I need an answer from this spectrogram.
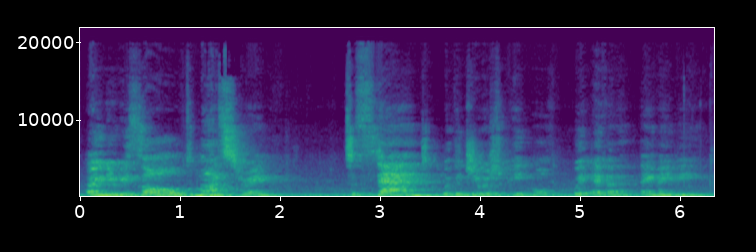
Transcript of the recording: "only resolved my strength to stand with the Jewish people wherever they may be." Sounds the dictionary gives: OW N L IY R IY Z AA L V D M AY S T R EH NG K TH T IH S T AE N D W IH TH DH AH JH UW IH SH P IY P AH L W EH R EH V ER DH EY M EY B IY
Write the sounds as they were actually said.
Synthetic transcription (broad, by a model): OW N L IY R IY Z AA L V D M AY S T R EH NG K TH T IH S T AE N D W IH DH AH JH UW IH SH P IY P AH L W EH R EH V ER DH EY M EY B IY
